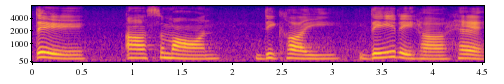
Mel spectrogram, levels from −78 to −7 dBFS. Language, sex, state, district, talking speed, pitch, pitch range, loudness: Punjabi, female, Punjab, Kapurthala, 80 wpm, 210 Hz, 195-230 Hz, -16 LUFS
